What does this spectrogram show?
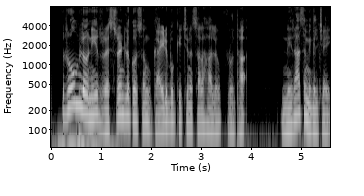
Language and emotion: Telugu, sad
